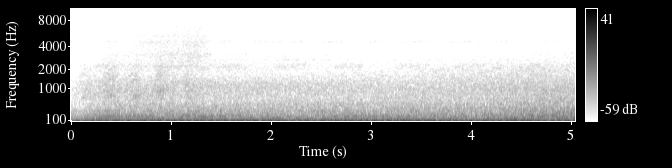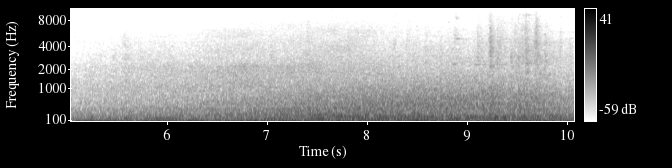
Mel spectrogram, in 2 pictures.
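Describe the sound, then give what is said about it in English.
Steady low rumble of railway machinery fills a Transport for London train depot where trains are parked out of service, with a heavier train sound swelling in the second half, a busy depot ambience with no voices. “You can hear the trains around you, and as you enter or leave a depot, you are tolled.”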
